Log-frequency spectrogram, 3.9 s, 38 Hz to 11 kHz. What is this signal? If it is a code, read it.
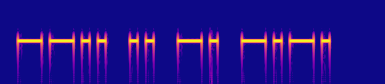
Morse code, heard as a keyed tone, about 15 wpm, 700 Hz. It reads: ZINC
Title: Pangram Challenge v2 - 15wpm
